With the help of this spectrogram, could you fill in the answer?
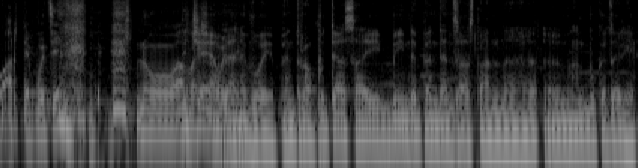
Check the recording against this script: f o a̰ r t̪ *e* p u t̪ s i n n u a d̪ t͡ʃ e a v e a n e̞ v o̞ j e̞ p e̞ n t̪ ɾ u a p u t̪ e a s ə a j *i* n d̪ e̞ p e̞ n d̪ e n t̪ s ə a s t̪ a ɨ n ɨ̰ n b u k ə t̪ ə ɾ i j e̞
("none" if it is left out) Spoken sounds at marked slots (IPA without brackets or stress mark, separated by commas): e, i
